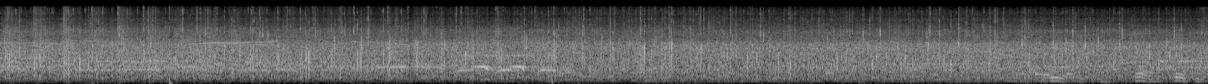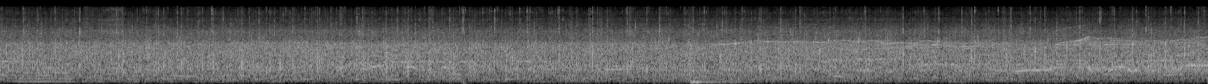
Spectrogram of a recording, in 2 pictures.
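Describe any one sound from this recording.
A large crowd murmurs and chatters in a vast echoing arena.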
